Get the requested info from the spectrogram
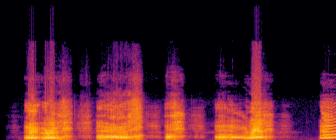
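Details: Pit bull barking at a person: harsh, growly barks in four long bursts of about a second each, with short gaps between them and a final bark cut off at the end.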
